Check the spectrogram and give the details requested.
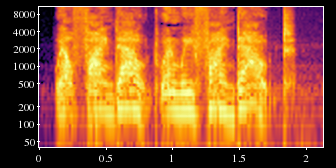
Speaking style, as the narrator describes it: Swan whispered

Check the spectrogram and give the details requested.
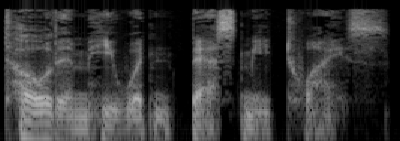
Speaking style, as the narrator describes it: Hoodwink rasped

